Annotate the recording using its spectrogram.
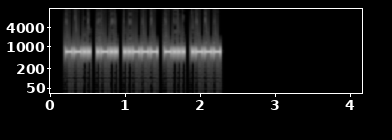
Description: Morse code, heard as a keyed tone, about 40 wpm, 700 Hz. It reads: ZL2BJ
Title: DXCC-100 Call Signs - 5 Characters - 40wpm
